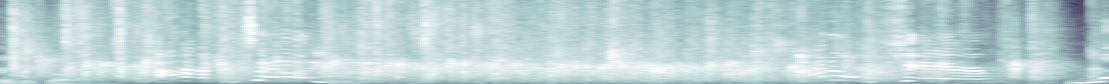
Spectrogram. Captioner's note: audience applauding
